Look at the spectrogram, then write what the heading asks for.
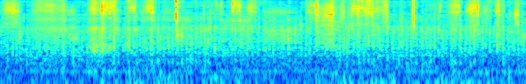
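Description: Close-up eating sounds: moist chewing of noodles and seafood, with sharp little clicks of chopsticks against a glass dipping bowl.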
